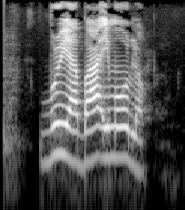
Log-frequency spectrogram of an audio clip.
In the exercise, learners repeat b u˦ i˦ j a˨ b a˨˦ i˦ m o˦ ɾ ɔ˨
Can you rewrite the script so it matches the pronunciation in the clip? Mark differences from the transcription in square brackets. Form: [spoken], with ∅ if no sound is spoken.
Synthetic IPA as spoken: b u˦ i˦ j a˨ b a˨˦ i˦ m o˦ [l] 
